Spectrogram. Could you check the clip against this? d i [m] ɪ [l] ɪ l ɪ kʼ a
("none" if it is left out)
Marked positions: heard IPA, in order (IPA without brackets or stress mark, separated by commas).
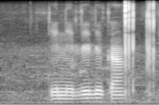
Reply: n, l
